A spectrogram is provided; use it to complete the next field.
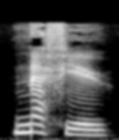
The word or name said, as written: nephew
